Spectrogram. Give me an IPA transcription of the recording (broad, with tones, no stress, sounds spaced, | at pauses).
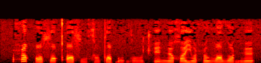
ħ ø˥ qʷ œ˨ sˤ ø˥˧ qʼ a˧˥ sˤ o̤˨ x ṳ˥˧ tˤ ʊ˨˩˦ ɓ o̤˥ ɡʱ ɔ̤˥ t͡ʃʼ y˥˧ ɦ ø˧˥ χ œ˥˧ j u˨ ħ u˧˥ v a˧˥ ðˤ ø˥˧ ɡʱ ø˥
